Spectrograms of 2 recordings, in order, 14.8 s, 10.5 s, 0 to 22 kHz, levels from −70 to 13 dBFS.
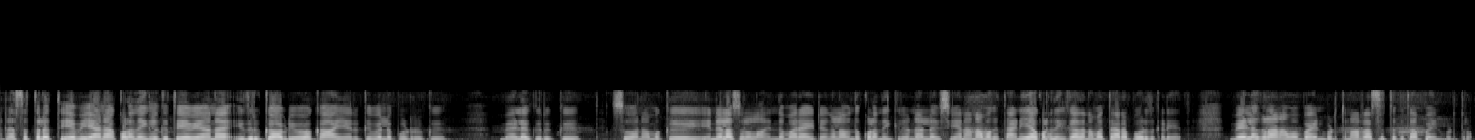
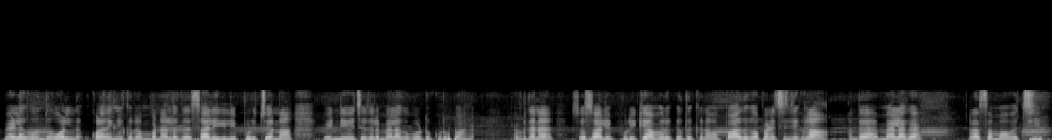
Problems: background sounds at intervals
